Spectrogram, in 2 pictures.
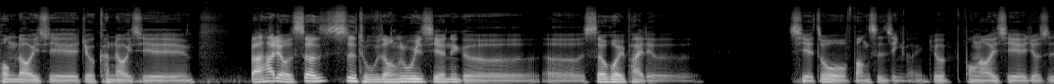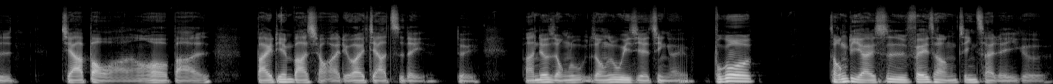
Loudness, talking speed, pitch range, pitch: -21 LUFS, 235 characters per minute, 90-115 Hz, 100 Hz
